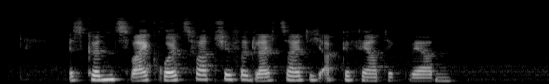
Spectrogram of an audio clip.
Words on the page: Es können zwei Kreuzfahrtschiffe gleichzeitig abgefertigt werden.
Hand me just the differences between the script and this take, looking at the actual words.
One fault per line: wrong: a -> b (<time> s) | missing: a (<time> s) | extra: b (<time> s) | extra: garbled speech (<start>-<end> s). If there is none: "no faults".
no faults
